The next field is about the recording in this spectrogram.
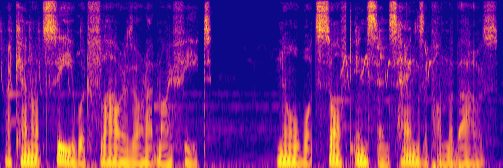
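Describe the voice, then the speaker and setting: A man with a low, deep voice reads romantic poetry aloud. His delivery is very unhurried, solemn and wistful, with drawn-out, dramatic phrasing. Soft music and birdsong play behind the reading. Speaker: poetry reader and narrator.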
